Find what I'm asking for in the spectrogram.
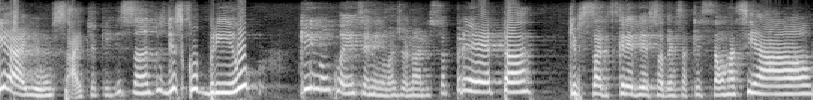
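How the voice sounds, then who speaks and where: A woman speaks at a fairly slow pace. Her high voice swings very widely in pitch. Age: 60s. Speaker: journalist. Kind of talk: panel discussion. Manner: intense, emphatic.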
